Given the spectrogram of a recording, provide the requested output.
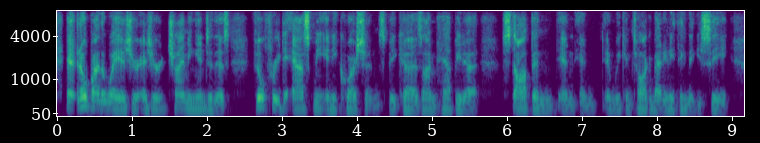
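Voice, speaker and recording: A man speaks at a moderate pace in a medium pitch. His voice is somewhat breathy. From Texas, Austin. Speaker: leadership trainer. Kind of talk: conference talk. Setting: virtual conference. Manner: repetitive stammering starts; animated.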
